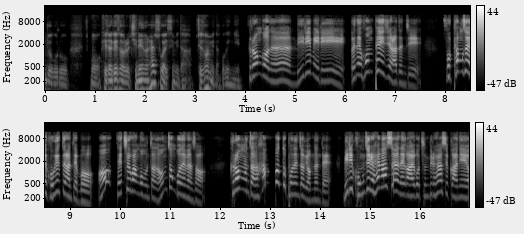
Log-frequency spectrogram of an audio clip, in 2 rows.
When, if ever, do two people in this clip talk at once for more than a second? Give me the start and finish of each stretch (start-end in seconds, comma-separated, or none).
none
